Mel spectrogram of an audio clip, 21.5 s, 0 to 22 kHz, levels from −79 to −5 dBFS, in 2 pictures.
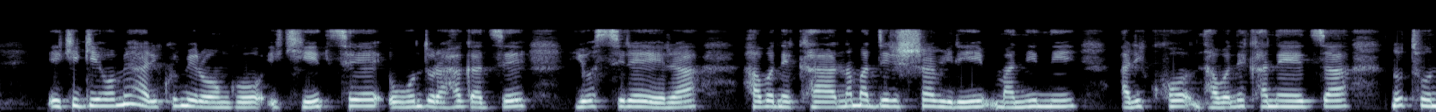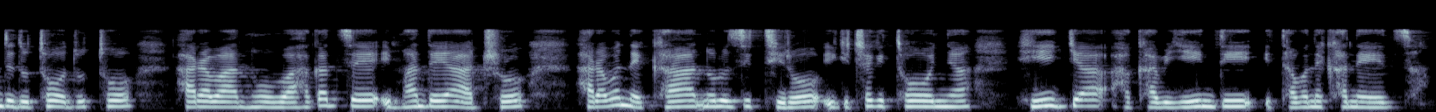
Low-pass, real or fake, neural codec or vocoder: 7.2 kHz; real; none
